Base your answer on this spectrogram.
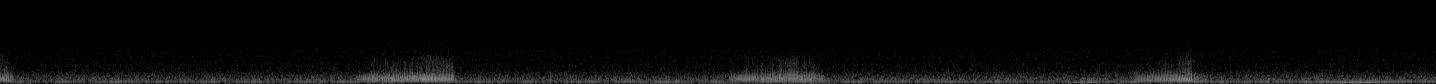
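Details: Pet cat snoring while asleep, an adult adopted nine years ago whose snoring can be loud enough to wake a person; three soft, low rasping snores about every four seconds over a steady low indoor hum.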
